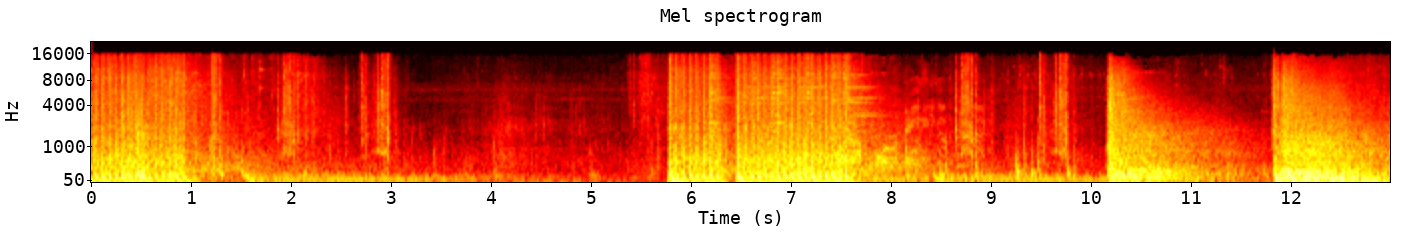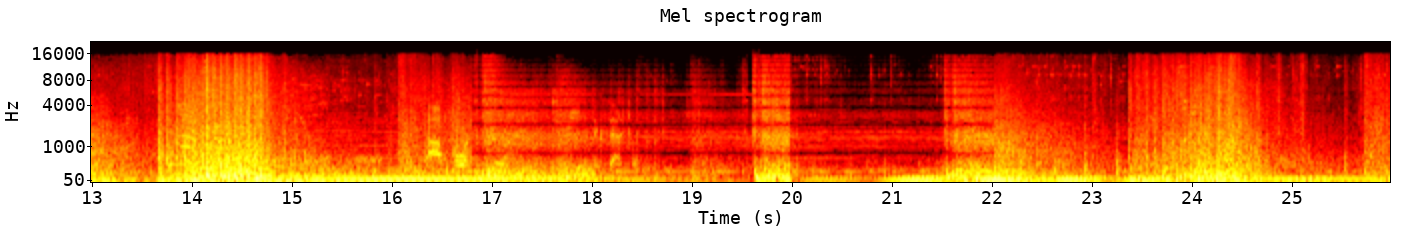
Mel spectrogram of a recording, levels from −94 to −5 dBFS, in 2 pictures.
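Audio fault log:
16.79–22.01 s, channel delay (comb filtering): one side lags by about 0.7 ms, so the mono sum notches from around 700 Hz up, sounding hollow and phasey.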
